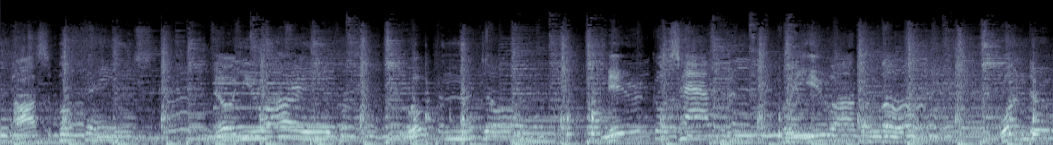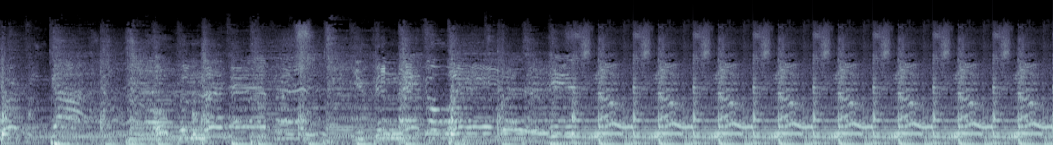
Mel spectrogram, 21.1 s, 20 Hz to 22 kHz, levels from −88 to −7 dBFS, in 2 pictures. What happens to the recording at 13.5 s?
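Nothing goes wrong at 13.5 s; the audio carries straight through that moment without any break, glitch or disturbance.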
